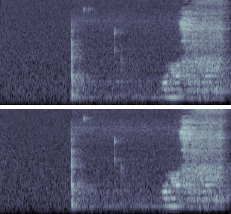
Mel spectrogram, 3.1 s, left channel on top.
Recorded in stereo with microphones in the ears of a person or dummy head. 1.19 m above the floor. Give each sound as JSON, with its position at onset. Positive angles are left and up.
{"t": 0.9, "sound": "a running tap", "side_deg": -10, "distance_m": 0.9}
